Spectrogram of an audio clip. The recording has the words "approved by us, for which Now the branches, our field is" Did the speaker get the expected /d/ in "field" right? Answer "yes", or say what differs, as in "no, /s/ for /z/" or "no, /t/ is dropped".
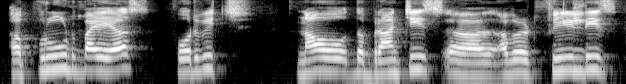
yes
